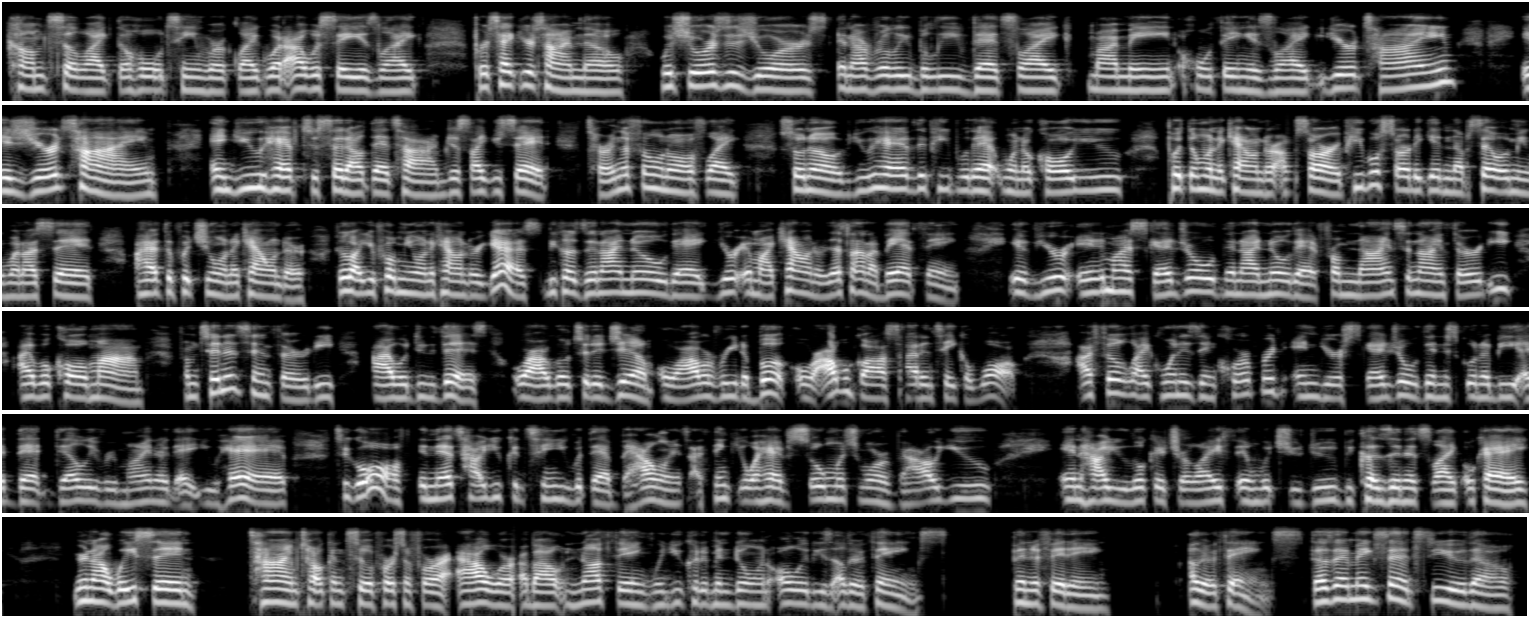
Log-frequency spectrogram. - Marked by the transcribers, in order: stressed: "have"
- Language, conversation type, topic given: English, unstructured, Which part of your workday do you fiercely protect so the rest of your day goes better?
- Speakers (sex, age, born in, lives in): female, 45-49, United States, United States; male, 60-64, United States, United States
